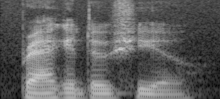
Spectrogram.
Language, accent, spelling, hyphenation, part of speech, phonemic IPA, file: English, US, braggadocio, brag‧ga‧do‧ci‧o, noun, /ˌbɹæɡ.əˈdoʊ.ʃiˌoʊ/, En-us-braggadocio.ogg
- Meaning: 1. A braggart 2. Empty boasting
